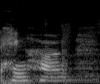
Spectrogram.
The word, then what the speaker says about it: Him Heang: In Cantonese, we call it Him Heang.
